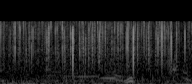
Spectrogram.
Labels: {"label": "biophony, cascading saw", "recorder": "SoundTrap 600 or HydroMoth"}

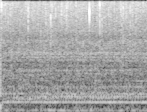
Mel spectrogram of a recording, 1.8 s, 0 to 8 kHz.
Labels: {"label": "anthrophony, boat engine", "recorder": "SoundTrap 300"}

